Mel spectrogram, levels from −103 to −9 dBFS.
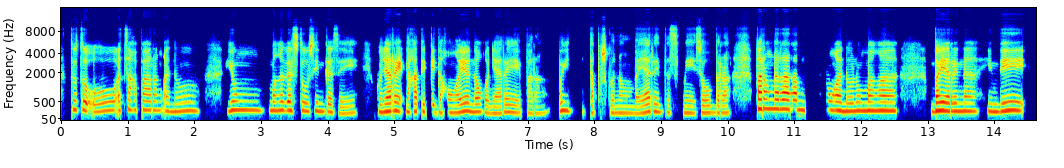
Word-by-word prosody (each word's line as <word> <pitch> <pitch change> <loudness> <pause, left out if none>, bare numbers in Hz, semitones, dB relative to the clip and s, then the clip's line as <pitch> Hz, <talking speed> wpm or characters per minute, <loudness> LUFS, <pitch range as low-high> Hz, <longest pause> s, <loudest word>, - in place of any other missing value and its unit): Totoo, 245 -2 -1
at - - -2
saka 265 -2 -3
parang 255 -1 -1
ano, 230 +2 -5 0.4
yung 255 0 -3
mga 250 0 -1
gastusin 240 -2 -1
kasi, 185 -3 -6 0.2
kunyari 225 +2 +5
nakatipid 210 -1 -1
ako 190 0 -4
ngayon 220 +5 +3
'no, 215 0 +1
kunyari 190 +2 -4
parang, 175 +4 -12 0.2
"Uy, 245 -1 -1 0.2
tapos 180 - -2
ko 185 - -5
nang 180 -1 -8
bayarin, 210 +4 -1
'tas 190 -2 -10
may 180 -1 -6
sobra." 185 +1 -4 0.3
Parang 295 0 +6
nararamdam 280 -2 +5 0.3
yung 255 -1 -1
ano 230 -1 +2
nung 240 0 -1
mga 245 0 +2 0.5
bayarin 230 0 +5
na 230 0 0 0.2
hindi 235 +2 +1
230 Hz, 135 wpm, -27 LUFS, 195-250 Hz, 0.5 s, Parang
